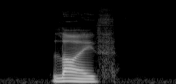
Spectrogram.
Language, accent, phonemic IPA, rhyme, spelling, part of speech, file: English, UK, /laɪð/, -aɪð, lithe, adjective / verb / noun, En-uk-lithe.ogg
- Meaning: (adjective) 1. Mild; calm 2. Slim but not skinny 3. Capable of being easily bent; flexible 4. Adaptable; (verb) To become calm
